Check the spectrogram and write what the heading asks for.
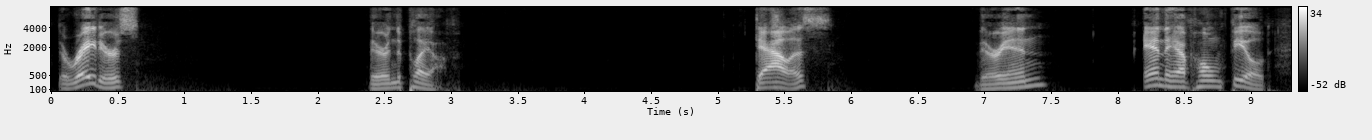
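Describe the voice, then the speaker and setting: A man's voice: medium pitch, animated, slow, long pauses, sharp tone, dry recording. Sarcastic, theatrical male podcast host. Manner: sarcastic, theatrical, mocking mock-outbursts. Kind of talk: sarcastic solo podcast rant.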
